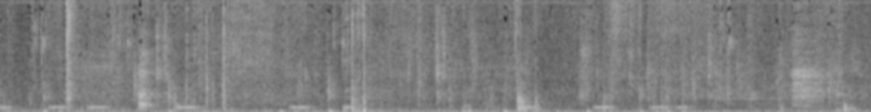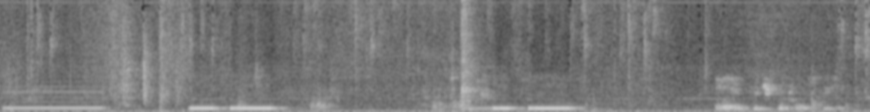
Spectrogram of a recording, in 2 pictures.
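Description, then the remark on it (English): A run of short electronic keypad beeps as a phone is dialed during a council meeting to reach Councillor Whitwell, who is to attend by telephone, followed by a longer steady tone and two drawn-out ring tones, with faint background murmur underneath. “CEO, can I get Councillor Whitwell on the phone?”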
